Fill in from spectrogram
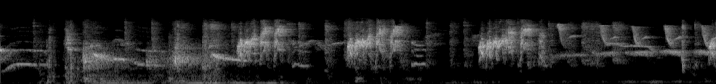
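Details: White-rumped shama giving harsh, rich chattering phrases mixed with whistled slides, in loud bursts separated by brief gaps, over a faint low hum at the start.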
